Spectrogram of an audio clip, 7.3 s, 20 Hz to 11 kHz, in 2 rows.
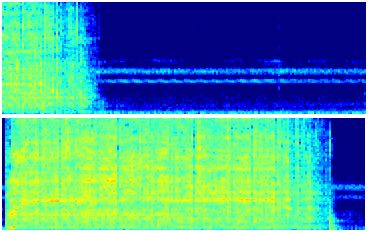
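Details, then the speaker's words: Peace 50cc moped not starting. High buzzing starter whirs in two long bursts of several seconds each, with no catch or firing between; cranks but won't start. "Alright, so here's me trying to start my moped, and it just will not turn over."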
